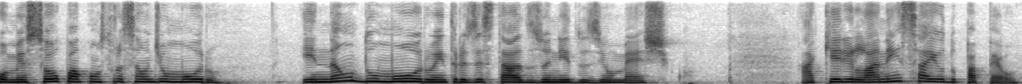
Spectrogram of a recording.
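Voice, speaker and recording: A woman's fairly high-pitched voice with a dark, mellow tone, a fairly quick pace and ordinary pitch variation. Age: 30s. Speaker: council representative. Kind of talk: public hearing speech, partly read aloud. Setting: legislative assembly public hearing.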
